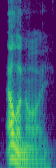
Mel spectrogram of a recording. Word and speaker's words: Illinois: The state of Illinois is celebrated by the early settler in the pioneering song called, in the pronunciation of the time by some, Elanoy.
